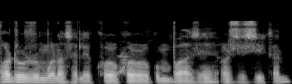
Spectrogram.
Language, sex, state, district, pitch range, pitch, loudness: Nagamese, male, Nagaland, Kohima, 85-100 Hz, 90 Hz, -20 LUFS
